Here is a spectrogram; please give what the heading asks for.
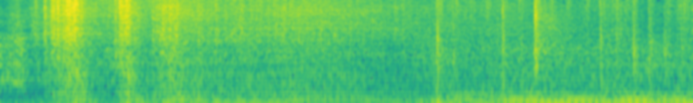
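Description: A truck engine cranks with a few rough bursts, catches, and settles into a steady low rumble, then a clunk as it revs higher and pulls away, heading back to a madhouse, loud with no voices.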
